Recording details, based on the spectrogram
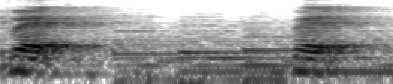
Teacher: जब व बोलेंगे तो हमारे होठ जो है दांतों को टच कर देंगे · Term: दंत ओष्ठ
